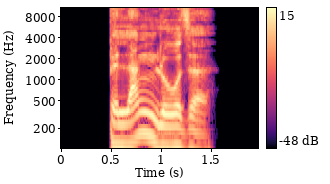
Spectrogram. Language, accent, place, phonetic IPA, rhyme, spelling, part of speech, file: German, Germany, Berlin, [bəˈlaŋloːzə], -aŋloːzə, belanglose, adjective, De-belanglose.ogg
- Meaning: inflection of belanglos: 1. strong/mixed nominative/accusative feminine singular 2. strong nominative/accusative plural 3. weak nominative all-gender singular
